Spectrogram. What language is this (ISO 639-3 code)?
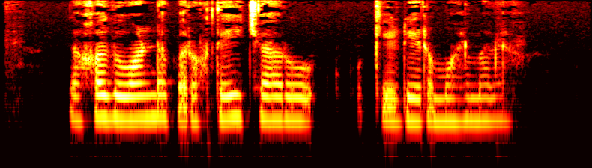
pus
